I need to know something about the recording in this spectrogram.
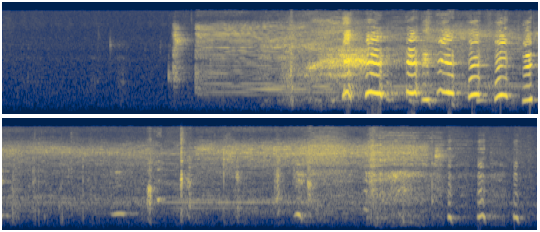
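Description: Electric hair clippers switch on about a second in and buzz steadily until near the end. A burst of loud, high-pitched laughter breaks out over the buzz. Knocks and rustling follow as the phone is jostled.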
